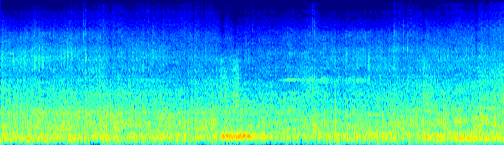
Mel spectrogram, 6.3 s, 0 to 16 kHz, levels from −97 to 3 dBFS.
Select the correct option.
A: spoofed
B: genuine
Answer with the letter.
A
